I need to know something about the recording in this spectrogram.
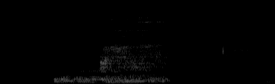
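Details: A girl making fun of her mom's snoring: one loud, rough, rattling breath lasting about a second, then quiet room noise. A single snore.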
